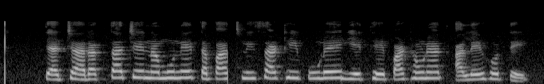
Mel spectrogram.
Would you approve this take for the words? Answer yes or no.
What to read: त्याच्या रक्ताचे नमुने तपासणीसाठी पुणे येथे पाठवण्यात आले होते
yes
